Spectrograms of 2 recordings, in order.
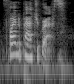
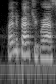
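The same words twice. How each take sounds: First: Said in the usual way. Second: "patch" pressed harder, a bit louder; repeated for emphasis. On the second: Shown as a demonstration. Urging viewers outside, repeating it with louder emphasis. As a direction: hammer the repeat home.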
